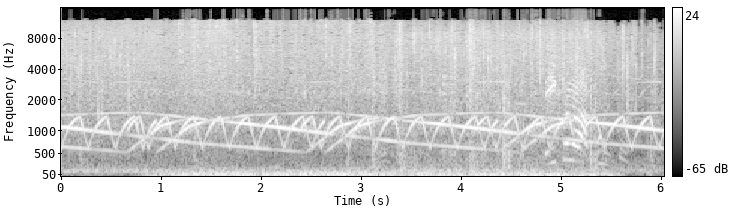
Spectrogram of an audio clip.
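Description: A fire roars with a low rumble.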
